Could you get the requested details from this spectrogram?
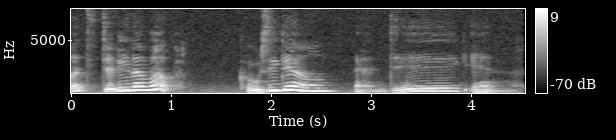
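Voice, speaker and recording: A female-sounding voice puts on a character voice, pitched high with very wide pitch swings. The delivery comes at a very slow pace. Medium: read story.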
